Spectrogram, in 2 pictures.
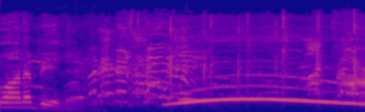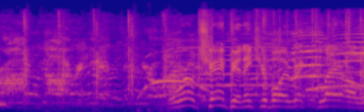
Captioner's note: crowd chatter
